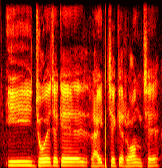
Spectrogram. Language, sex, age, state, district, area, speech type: Gujarati, male, 18-30, Gujarat, Surat, urban, spontaneous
